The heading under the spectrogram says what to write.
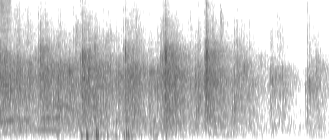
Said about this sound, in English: Come on and clap your hands and give the Lord some praise today.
